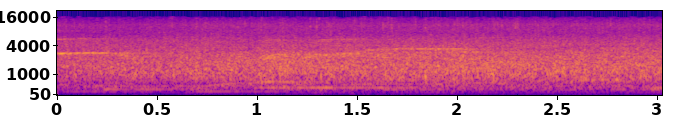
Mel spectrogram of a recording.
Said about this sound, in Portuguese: E antes da gente orar, eu quero pedir para toda a igreja, para a gente dar um aplauso bem forte para todos esses irmãos e irmãs, bem forte.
